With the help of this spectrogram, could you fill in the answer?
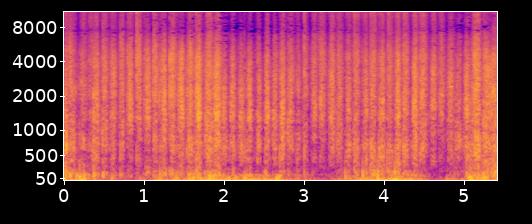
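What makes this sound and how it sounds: A white styrofoam packaging insert, a solid foam slab, is rubbed and scratched quickly with gloved hands. Rapid repeated strokes make a continuous, dense, scratchy rasp with a heavy low rumble and bright, squeaky upper edges.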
